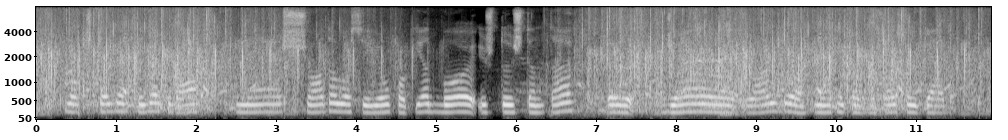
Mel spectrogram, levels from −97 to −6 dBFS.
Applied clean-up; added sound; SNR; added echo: none; Applause; 1 dB; none.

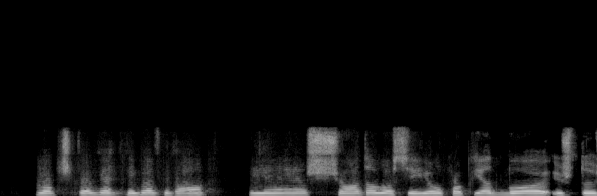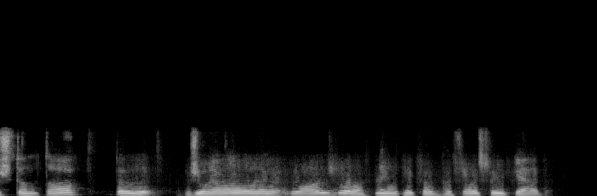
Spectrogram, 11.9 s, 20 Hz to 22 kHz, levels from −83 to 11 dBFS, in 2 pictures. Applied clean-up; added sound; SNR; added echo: neural mask model DeepFilterNet 3.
